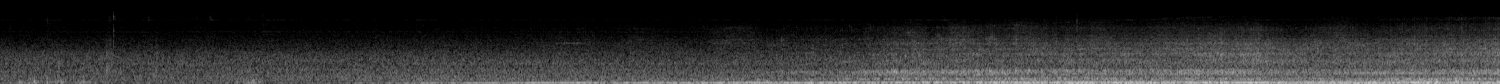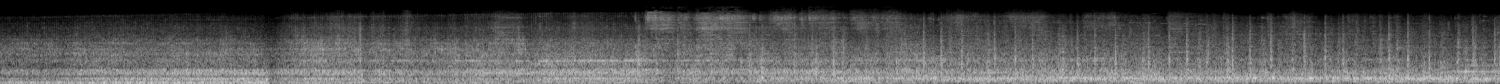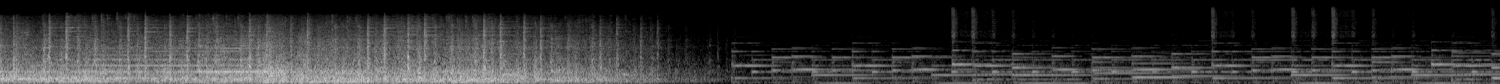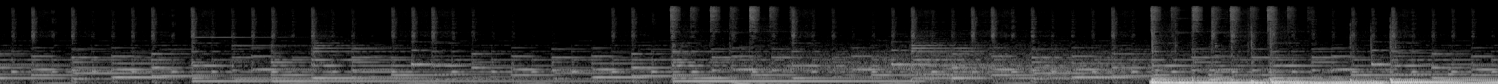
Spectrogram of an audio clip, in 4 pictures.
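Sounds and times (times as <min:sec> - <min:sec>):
diesel locomotives working: 0:00.4 - 0:36.9
wheels clacking over rail joints: 0:15.1 - 0:37.3.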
